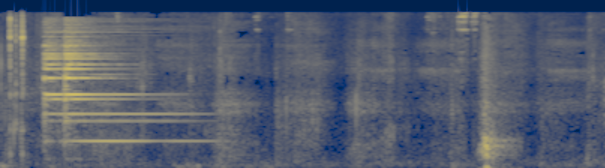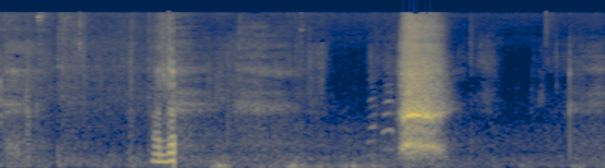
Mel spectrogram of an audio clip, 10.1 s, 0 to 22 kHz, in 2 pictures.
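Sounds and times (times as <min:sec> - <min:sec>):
bell-like chime: 0:00.4 - 0:01.8.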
